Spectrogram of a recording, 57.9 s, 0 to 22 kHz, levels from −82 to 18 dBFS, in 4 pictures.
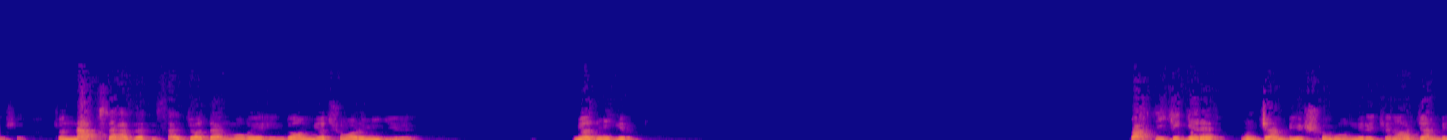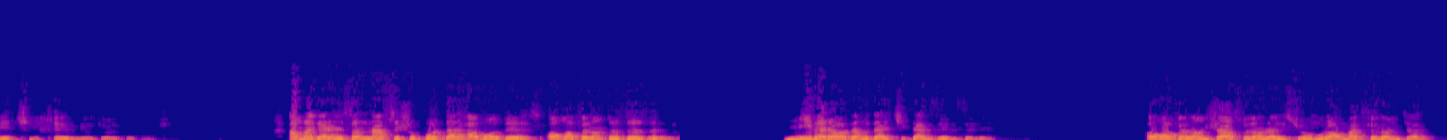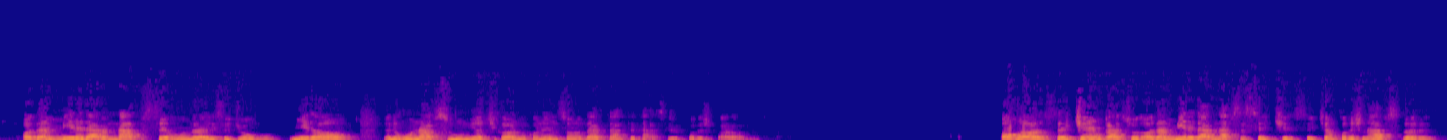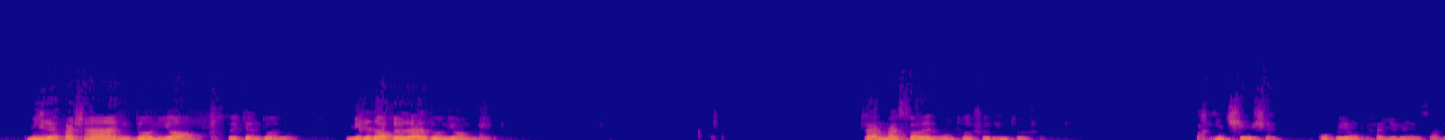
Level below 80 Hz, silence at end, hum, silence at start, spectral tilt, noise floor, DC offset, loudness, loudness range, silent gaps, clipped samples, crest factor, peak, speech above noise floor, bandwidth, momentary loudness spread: -64 dBFS; 0 s; none; 0 s; -9 dB/octave; under -90 dBFS; under 0.1%; -18 LUFS; 9 LU; none; under 0.1%; 14 dB; -4 dBFS; over 73 dB; 6.6 kHz; 13 LU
